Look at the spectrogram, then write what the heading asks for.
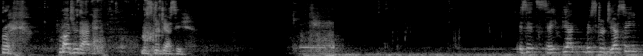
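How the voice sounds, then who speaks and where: A woman's voice: medium pitch, lively intonation, a little slow, background noise, lightly acted. A woman playing a nervous, nerdy young inventor in a video game, rambling through jargon in a flustered, eager way. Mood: nervous, polite. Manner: flustered, jargon-heavy, stammering. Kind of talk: video game cutscene acting.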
